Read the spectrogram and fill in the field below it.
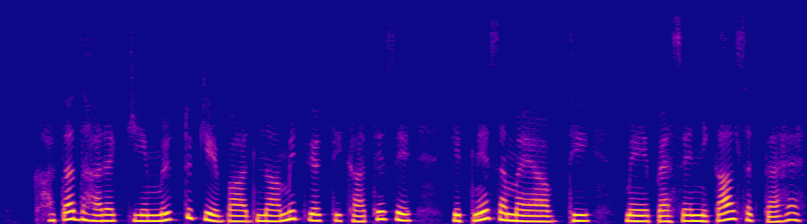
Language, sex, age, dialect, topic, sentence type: Hindi, female, 18-24, Garhwali, banking, question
